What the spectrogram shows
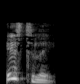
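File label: "istle", British English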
